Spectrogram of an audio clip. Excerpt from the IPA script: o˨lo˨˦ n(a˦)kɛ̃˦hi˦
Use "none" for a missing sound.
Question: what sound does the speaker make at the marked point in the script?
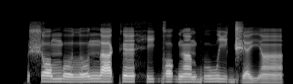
a˦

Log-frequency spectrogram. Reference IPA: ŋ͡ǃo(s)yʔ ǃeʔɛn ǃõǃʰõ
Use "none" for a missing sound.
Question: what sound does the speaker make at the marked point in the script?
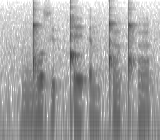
s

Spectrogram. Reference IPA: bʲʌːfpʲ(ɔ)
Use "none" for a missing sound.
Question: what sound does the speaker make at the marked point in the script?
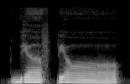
ɔː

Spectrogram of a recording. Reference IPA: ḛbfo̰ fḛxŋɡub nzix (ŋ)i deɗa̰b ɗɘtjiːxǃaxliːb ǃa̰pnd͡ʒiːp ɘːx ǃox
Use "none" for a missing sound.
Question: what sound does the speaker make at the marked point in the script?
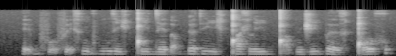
ǃ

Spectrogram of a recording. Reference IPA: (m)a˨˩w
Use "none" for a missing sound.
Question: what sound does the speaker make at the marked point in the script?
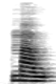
m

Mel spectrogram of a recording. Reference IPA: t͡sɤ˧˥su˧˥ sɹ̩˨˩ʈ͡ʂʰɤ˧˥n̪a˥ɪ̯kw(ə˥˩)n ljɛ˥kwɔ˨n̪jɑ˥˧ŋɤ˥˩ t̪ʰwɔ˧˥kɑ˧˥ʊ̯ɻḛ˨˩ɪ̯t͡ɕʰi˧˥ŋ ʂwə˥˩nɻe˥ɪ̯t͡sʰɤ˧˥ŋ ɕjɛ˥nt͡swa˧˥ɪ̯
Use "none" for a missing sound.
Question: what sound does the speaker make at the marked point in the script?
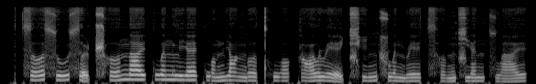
ə˥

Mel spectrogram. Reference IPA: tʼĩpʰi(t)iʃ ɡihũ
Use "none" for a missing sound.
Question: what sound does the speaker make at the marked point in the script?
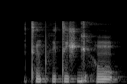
t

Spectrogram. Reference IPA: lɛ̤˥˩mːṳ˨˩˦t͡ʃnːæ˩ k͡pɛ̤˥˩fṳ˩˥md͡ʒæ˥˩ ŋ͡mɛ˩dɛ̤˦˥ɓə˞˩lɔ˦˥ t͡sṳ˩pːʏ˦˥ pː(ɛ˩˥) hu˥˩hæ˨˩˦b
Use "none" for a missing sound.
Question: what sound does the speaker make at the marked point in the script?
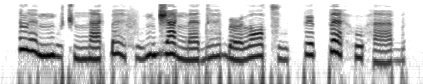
ɛ˥˩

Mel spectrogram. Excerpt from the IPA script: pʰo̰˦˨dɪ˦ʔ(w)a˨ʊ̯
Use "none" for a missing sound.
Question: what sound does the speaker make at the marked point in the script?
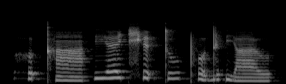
j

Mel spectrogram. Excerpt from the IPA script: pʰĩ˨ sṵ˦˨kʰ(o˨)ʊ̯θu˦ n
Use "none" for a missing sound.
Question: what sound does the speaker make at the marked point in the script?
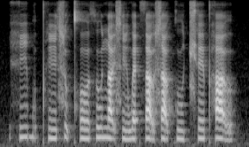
o˨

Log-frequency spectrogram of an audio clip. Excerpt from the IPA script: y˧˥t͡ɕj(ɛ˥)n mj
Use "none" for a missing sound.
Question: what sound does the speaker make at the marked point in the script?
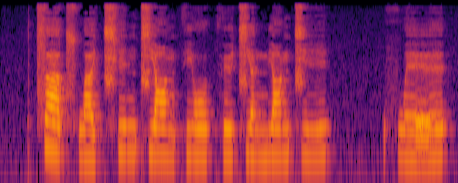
ɛ˧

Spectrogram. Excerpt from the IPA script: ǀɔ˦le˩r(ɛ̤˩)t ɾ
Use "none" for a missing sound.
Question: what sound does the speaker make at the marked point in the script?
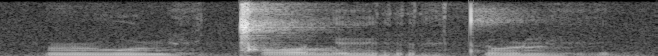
ɛ̤˩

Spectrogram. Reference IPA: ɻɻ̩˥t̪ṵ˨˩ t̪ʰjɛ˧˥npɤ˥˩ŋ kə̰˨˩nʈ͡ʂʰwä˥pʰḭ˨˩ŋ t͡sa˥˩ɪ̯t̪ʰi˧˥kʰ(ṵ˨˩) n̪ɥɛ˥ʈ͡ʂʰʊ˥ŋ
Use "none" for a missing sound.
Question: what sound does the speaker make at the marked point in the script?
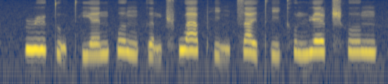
u˧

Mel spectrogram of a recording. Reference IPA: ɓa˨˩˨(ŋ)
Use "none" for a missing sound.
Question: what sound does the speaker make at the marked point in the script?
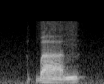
n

